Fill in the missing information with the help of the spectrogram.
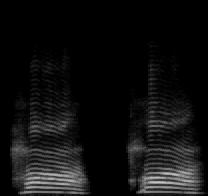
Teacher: इसको बीच के गले से टच करके निकालना है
